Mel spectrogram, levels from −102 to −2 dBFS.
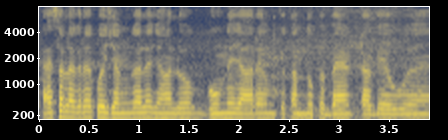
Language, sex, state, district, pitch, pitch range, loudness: Hindi, male, Madhya Pradesh, Katni, 125 Hz, 120-130 Hz, -17 LUFS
